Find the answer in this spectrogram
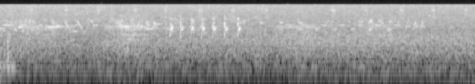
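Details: Green sandpiper at ponds in Buda Stalowska, Sandomierz Forest, Poland: a quick run of about six clear high whistled notes, each evenly spaced, over steady background hiss, with fainter similar notes before and after.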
